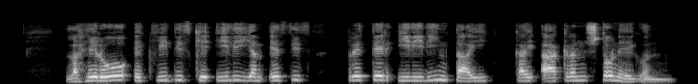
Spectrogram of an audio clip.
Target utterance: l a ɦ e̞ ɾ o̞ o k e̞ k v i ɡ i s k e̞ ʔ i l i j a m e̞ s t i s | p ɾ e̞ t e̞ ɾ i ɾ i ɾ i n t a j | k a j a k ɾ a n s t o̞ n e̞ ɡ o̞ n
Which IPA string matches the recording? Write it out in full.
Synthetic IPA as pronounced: l a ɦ e̞ ɾ o̞ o ʔ e̞ k v i d i s k e̞ ʔ i l i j a m e̞ s t i s | p ɾ e̞ t e̞ ɾ i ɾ i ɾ i n t a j | k a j a k ɾ a n ʃ t o̞ n e̞ ɡ o̞ n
